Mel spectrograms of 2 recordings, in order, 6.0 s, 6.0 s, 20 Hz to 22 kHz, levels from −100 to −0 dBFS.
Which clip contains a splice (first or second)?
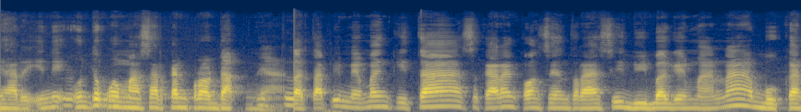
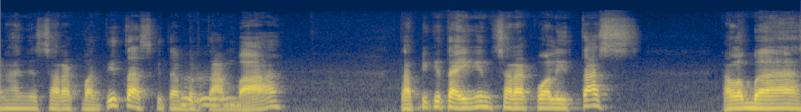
first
